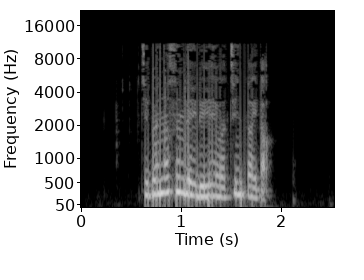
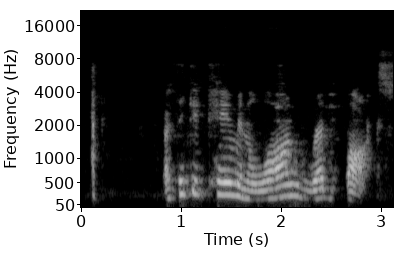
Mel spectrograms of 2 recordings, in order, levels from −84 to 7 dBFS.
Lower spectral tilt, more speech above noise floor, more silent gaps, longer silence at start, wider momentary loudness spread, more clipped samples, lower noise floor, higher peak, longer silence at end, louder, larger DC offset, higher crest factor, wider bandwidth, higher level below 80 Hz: about the same, -6 dB/octave vs -5.5 dB/octave; about the same, 48 dB vs 51 dB; neither; first, 0.6 s vs 0.1 s; about the same, 11 LU vs 12 LU; neither; second, -65 dBFS vs -75 dBFS; first, -4 dBFS vs -8 dBFS; first, 0.65 s vs 0 s; first, -18 LUFS vs -24 LUFS; neither; about the same, 14 dB vs 18 dB; first, 11.5 kHz vs 7.6 kHz; first, -44 dBFS vs -78 dBFS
